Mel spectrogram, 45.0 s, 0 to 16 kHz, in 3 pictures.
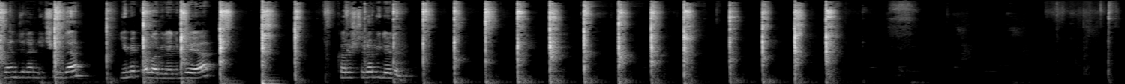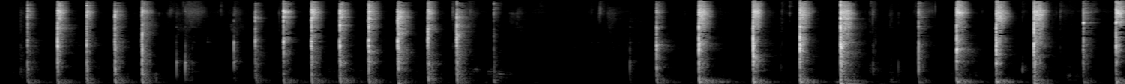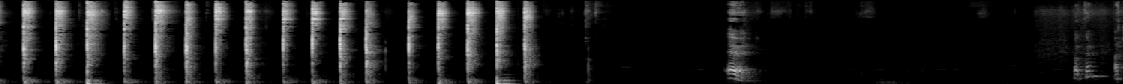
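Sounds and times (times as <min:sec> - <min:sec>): adze chopping wood: 0:00.0 - 0:11.3, 0:15.4 - 0:17.2, 0:18.4 - 0:21.4, 0:23.8 - 0:37.2.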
